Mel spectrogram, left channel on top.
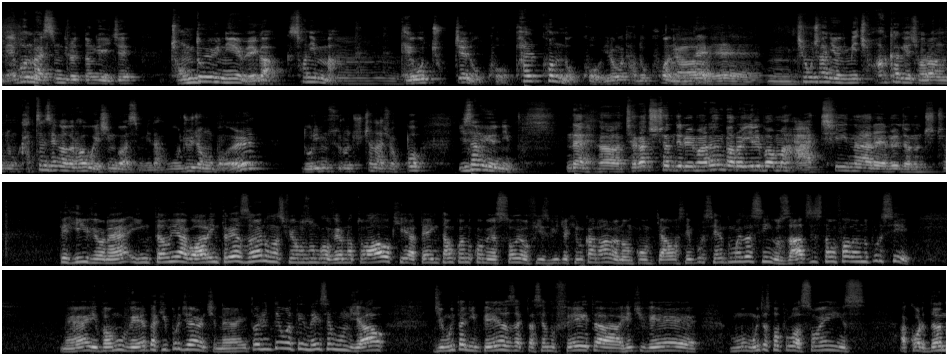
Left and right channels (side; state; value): both; different; correlation 0.01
